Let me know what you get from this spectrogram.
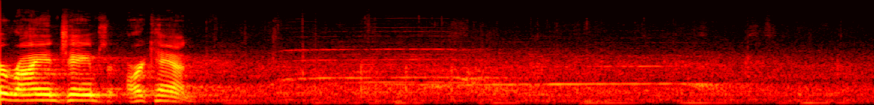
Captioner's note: cheering and applause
